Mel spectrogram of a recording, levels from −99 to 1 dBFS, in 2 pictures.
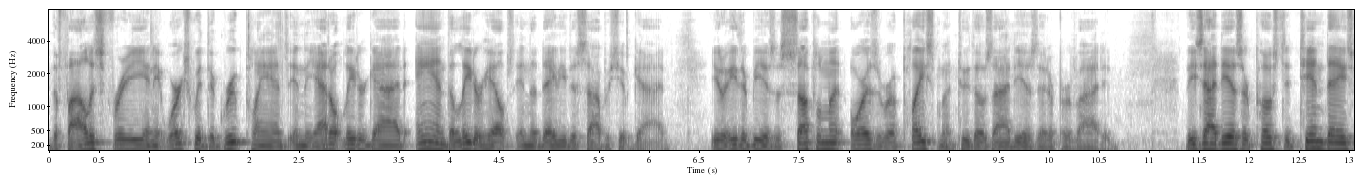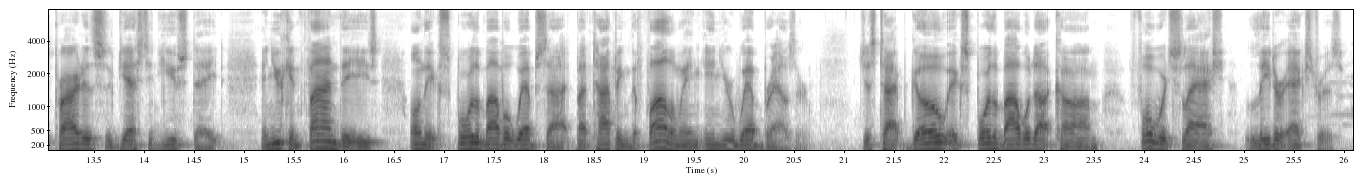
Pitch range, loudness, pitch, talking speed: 90-115 Hz, -33 LUFS, 100 Hz, 185 wpm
